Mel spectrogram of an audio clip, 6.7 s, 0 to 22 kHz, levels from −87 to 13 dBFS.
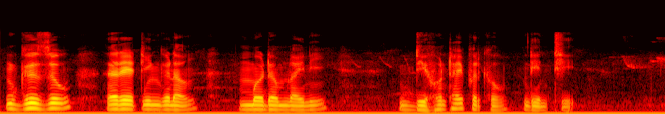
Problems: none marked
